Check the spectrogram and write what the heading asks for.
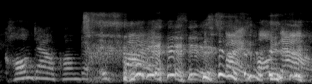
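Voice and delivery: mock soothing through laughter; laughing calm down. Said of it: "he was just like".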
